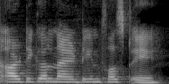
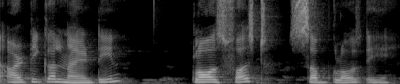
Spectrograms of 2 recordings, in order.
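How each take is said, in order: First: Said in the usual way. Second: "article nineteen", pause, "clause first sub clause A"; name each level: "clause first", then "sub clause A"; corrected article reading. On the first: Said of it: "हमको ऐसे नहीं बोलना है". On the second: Shown as a demonstration. Teacher showing interview candidates the better way, "clause" and "sub clause" said in full. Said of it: "हमको बोलना है".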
